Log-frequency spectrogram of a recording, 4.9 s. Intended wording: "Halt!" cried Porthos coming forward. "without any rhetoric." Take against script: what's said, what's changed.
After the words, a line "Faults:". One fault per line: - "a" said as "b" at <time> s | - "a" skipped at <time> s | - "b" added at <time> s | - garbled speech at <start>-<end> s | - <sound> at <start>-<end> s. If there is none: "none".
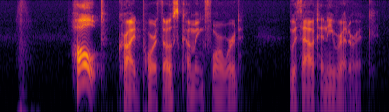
"Halt!" cried Porthos coming forward. "without any rhetoric."
Faults:
- whoosh at 0.2-0.5 s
